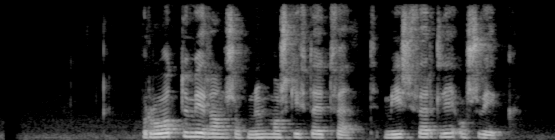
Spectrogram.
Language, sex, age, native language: Icelandic, female, 50-59, Icelandic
